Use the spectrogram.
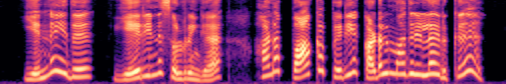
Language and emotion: Tamil, surprised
